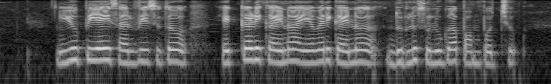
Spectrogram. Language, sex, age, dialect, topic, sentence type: Telugu, female, 18-24, Southern, banking, statement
